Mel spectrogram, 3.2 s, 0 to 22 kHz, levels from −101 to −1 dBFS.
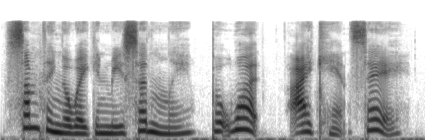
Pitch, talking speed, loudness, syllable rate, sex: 230 Hz, 170 wpm, -19 LUFS, 6.0 syllables/s, female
